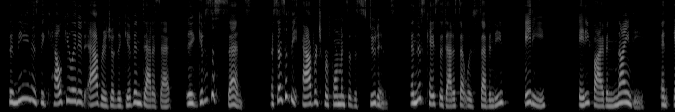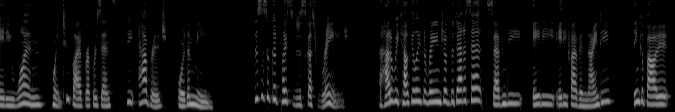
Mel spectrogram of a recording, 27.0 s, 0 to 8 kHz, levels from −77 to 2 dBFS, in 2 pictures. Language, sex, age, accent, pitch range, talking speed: English, female, 40-59, American, 180-265 Hz, 160 wpm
